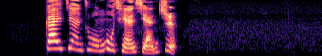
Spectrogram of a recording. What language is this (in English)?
Chinese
